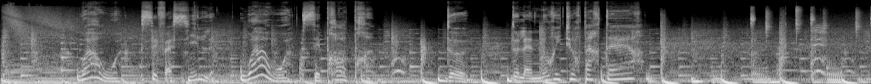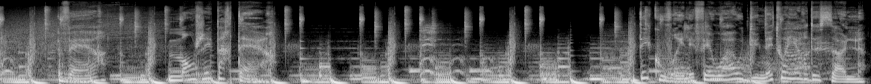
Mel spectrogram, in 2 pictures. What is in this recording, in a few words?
strong neutral; Kärcher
